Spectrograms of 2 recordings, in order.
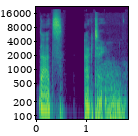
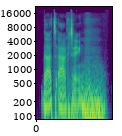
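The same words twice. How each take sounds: First: "That's acting." with "acting" breathed as a whisper; whispered repeat. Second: Said in the usual way. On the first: Shown as a demonstration.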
